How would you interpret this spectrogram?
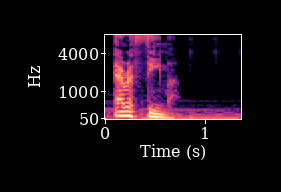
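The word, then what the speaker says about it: erythema: I'll spell that for you. E R Y T H E M A. Arythemma.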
